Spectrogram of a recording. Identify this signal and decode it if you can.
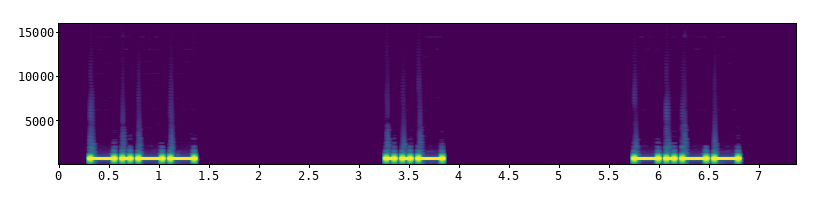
Morse code, heard as a keyed tone, about 15 wpm, spaced as for 4 wpm, 700 Hz. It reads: YUY
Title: USA Call Signs - 5 Characters - 8x Character Spacing - 15wpm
